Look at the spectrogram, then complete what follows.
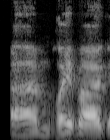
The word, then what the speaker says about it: Højbjerg: So I think the transfers that we've got so far are, because if you look at the 2 players we've got, Højbjerg and however you say his name, you said it right.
